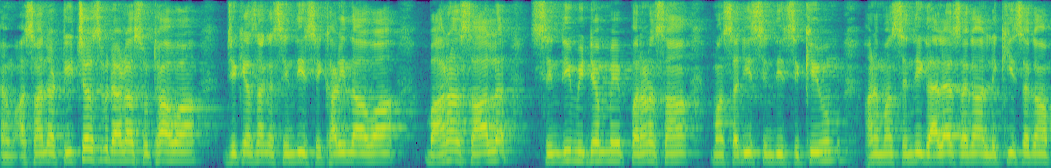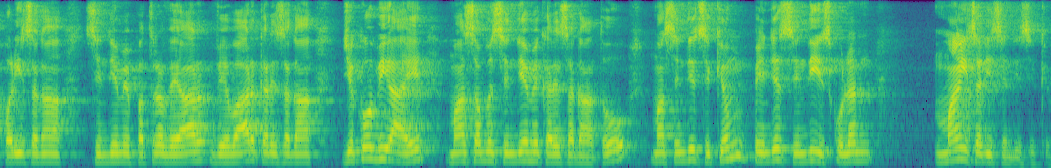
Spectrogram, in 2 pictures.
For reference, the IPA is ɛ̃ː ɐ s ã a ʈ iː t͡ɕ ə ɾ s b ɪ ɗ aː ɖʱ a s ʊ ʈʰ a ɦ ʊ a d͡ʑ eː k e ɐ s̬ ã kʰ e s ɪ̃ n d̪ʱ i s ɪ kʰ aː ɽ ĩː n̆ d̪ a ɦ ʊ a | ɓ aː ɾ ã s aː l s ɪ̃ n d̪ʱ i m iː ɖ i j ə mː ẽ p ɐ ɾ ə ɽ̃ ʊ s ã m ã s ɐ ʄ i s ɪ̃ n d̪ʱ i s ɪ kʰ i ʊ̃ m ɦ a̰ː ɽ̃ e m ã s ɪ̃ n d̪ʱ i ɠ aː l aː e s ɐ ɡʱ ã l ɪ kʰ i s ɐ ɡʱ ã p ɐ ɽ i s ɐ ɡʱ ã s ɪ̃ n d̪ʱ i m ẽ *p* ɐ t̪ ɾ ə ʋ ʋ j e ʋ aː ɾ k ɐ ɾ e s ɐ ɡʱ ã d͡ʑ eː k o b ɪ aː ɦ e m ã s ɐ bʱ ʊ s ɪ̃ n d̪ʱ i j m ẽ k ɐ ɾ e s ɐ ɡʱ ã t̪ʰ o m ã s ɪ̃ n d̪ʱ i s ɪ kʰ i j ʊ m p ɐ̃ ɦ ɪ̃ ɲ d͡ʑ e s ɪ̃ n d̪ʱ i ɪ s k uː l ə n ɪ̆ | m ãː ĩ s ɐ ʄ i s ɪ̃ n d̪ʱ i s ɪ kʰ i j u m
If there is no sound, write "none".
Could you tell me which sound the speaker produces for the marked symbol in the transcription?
p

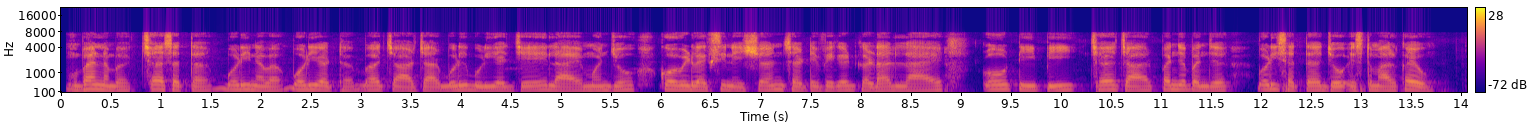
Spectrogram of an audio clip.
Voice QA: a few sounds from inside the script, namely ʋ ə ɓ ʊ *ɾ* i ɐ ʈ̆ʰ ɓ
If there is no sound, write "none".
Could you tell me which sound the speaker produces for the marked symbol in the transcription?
ɽ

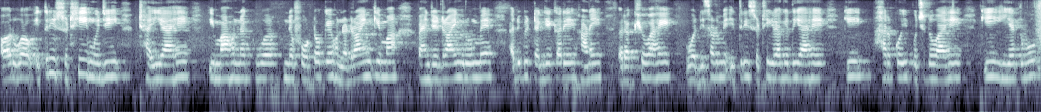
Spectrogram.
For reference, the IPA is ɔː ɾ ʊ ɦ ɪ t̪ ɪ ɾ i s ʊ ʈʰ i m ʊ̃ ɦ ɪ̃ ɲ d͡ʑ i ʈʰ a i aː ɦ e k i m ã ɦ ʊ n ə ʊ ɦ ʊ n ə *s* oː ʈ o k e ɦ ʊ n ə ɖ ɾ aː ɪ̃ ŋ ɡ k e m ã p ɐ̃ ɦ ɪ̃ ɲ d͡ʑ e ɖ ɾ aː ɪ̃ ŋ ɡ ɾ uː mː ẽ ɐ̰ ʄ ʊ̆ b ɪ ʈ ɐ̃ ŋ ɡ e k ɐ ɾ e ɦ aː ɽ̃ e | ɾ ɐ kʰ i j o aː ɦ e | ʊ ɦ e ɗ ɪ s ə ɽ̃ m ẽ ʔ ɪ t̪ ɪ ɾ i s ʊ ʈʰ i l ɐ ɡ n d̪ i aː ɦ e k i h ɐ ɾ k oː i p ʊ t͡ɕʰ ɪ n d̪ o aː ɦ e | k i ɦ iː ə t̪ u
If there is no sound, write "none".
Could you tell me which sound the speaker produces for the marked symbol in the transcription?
f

